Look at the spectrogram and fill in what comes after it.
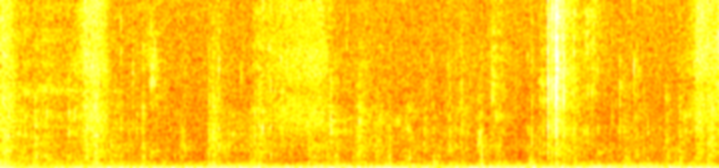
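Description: Close-up chewing and crisp biting of raw cucumber and green chili pepper, with scattered crunches; the sharpest bite comes about five and a half seconds in. A steady low hum runs underneath.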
